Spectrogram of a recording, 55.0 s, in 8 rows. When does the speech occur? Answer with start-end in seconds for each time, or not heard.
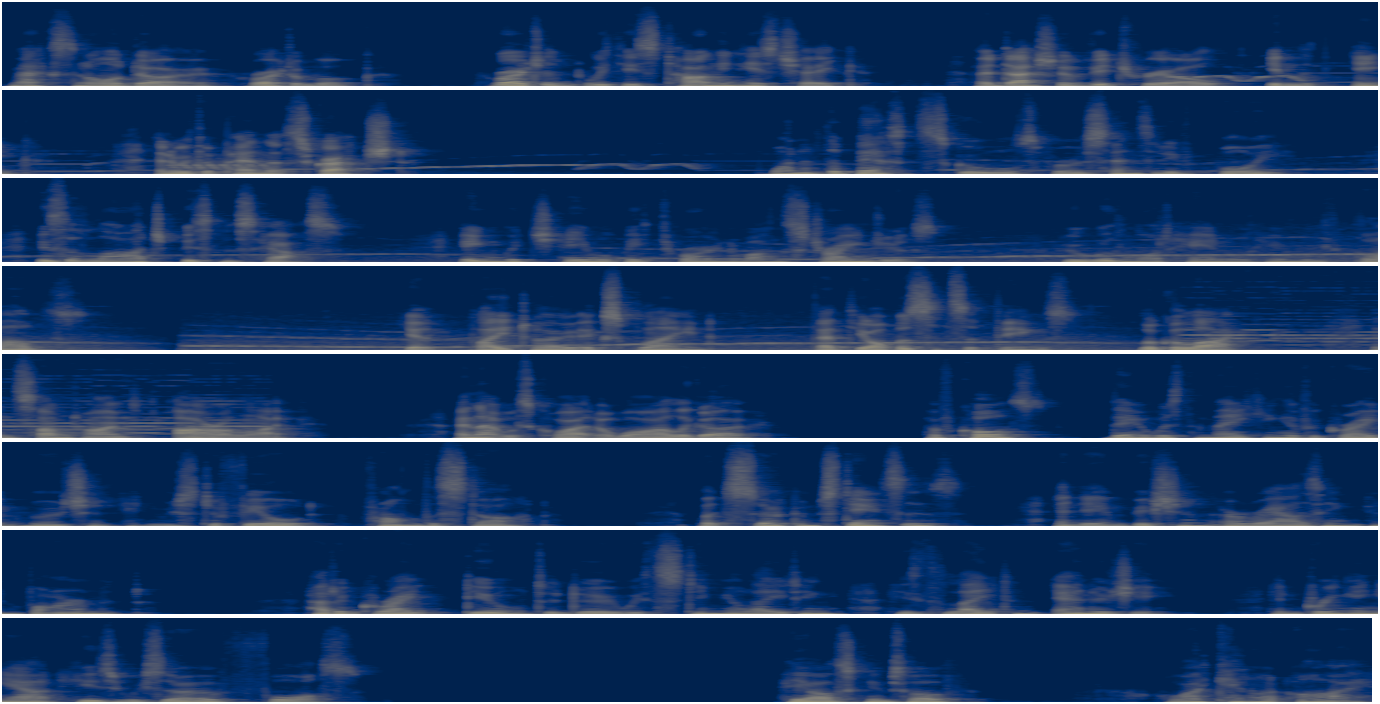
0.1-8.9, 10.7-18.4, 19.1-21.1, 22.6-31.2, 32.1-50.0, 52.0-54.9.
